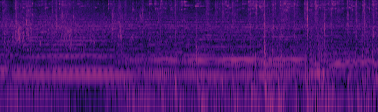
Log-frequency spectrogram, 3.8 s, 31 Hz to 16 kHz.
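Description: Geralt's horse Roach trotting in the Witcher 3 video game, a steady rhythm of close hoof clip-clops laid over a constant droning music and ambience bed.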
